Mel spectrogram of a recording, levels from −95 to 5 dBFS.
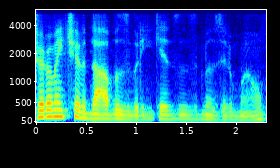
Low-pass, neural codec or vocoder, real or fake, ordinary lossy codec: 5.4 kHz; codec, 16 kHz, 0.3 kbps, FocalCodec; fake; none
